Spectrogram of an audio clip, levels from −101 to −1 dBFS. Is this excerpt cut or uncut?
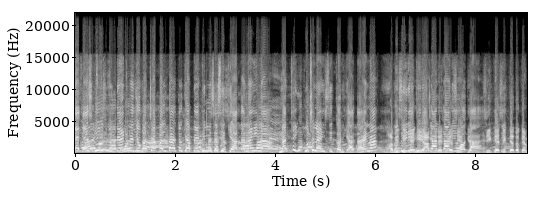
uncut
